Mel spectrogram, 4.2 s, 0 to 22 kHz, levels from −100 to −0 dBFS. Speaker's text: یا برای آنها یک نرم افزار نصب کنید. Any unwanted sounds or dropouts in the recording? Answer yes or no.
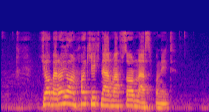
no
